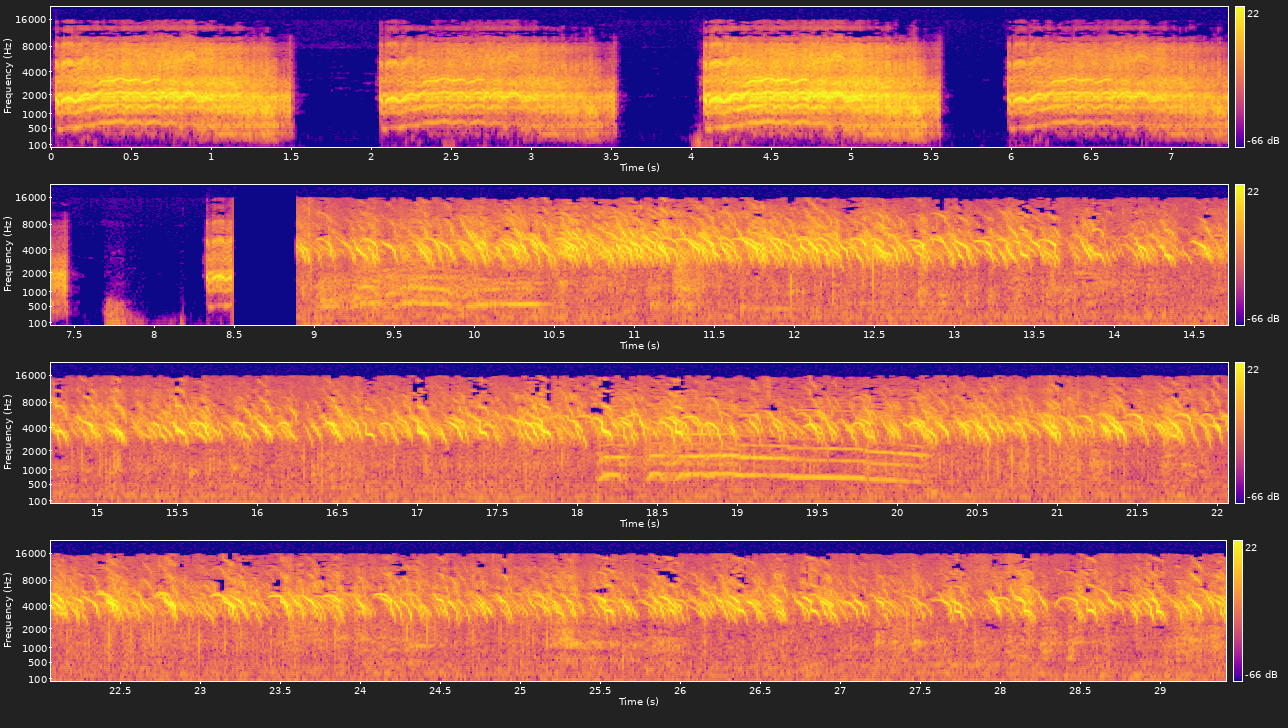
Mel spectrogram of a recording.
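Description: A horse whinnies four times, each call about a second and a half long and falling in pitch. Then a large crowd of domestic chicks peeps without pause in a dense, high-pitched chorus.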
